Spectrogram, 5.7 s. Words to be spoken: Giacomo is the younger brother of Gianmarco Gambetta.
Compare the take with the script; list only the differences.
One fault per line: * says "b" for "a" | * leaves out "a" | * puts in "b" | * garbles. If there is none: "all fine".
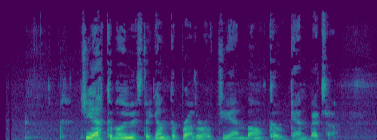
all fine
